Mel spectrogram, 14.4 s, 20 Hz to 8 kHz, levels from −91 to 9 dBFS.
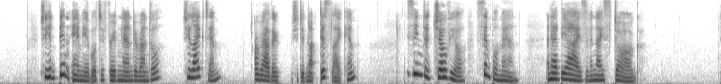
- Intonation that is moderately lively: No, wide, 8.0 semitones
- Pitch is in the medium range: Yes, medium, 175 Hz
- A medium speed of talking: No, slow, 125 wpm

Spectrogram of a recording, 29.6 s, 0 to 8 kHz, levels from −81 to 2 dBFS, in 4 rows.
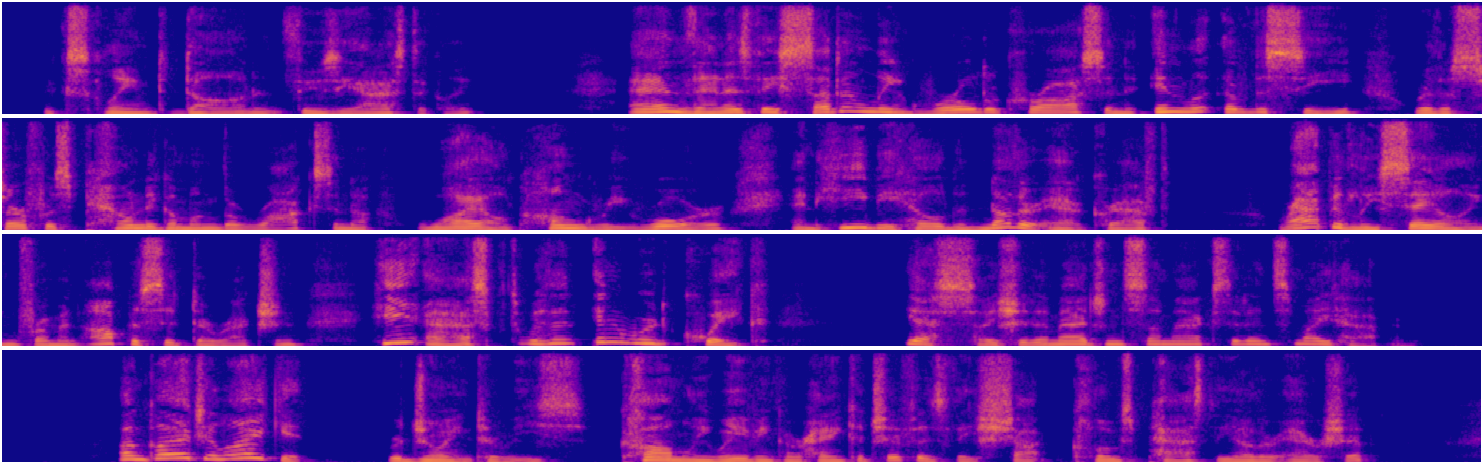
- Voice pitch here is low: No, medium, 150 Hz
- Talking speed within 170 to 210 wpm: No, average, 155 wpm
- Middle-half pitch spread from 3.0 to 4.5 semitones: No, average, 5.3 semitones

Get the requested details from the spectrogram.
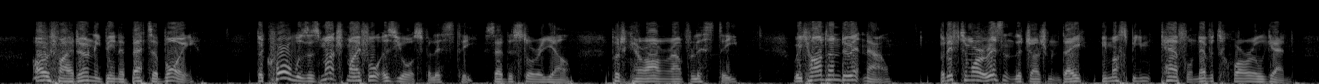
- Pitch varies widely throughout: Yes, wide, 6.6 semitones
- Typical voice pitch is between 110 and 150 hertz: Yes, medium, 140 Hz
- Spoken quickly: Yes, fast, 225 wpm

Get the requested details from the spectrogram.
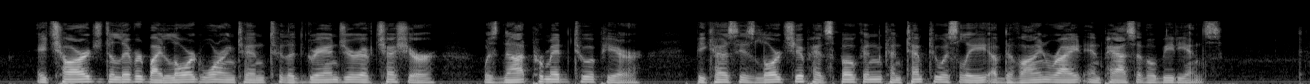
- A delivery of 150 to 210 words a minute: No, slow, 135 wpm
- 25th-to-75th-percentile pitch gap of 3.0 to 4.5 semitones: No, narrow, 2.4 semitones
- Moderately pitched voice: No, low, 110 Hz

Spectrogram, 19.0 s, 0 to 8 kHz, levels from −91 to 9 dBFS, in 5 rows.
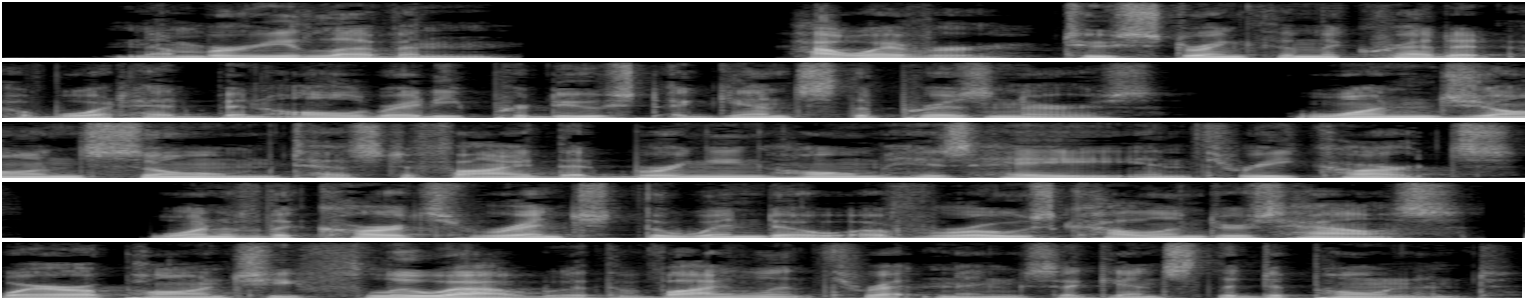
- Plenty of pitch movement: No, average, 4.0 semitones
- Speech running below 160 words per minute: Yes, average, 150 wpm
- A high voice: No, very low, 90 Hz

